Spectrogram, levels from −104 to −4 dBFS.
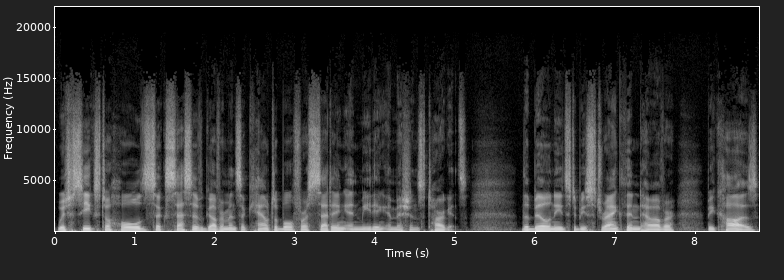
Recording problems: none

